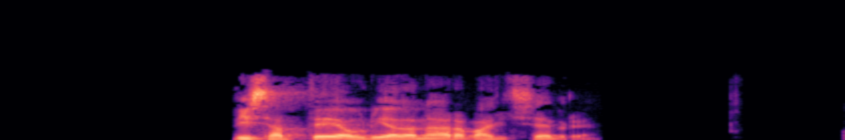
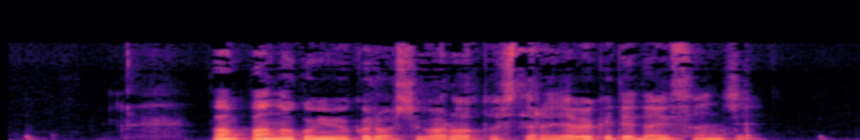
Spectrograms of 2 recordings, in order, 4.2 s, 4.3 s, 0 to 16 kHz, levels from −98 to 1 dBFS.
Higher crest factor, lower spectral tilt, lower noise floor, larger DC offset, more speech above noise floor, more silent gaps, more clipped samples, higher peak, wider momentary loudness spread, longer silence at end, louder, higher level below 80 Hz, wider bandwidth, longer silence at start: about the same, 18 dB vs 20 dB; second, -4.5 dB/octave vs -6.5 dB/octave; first, under -90 dBFS vs -58 dBFS; neither; first, over 75 dB vs 32 dB; neither; neither; first, -2 dBFS vs -8 dBFS; about the same, 12 LU vs 10 LU; first, 1.3 s vs 0.5 s; first, -16 LUFS vs -26 LUFS; about the same, -60 dBFS vs -56 dBFS; second, 7.8 kHz vs 11.5 kHz; first, 1.15 s vs 0.1 s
